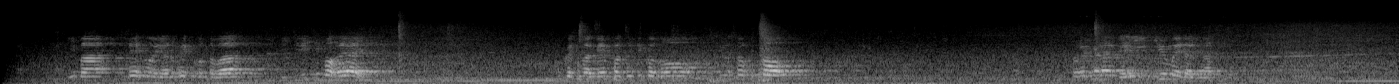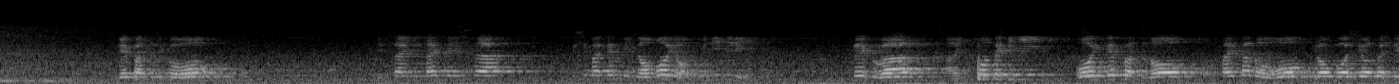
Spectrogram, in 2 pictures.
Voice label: signature collecting campaign, Fukushima; ekimae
